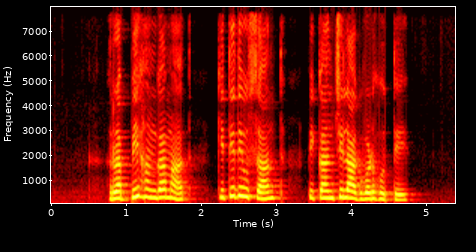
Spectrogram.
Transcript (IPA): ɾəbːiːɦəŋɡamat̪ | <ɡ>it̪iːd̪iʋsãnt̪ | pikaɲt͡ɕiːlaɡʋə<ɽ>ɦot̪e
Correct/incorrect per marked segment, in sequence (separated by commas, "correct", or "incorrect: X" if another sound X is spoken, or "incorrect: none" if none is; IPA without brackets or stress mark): incorrect: k, correct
